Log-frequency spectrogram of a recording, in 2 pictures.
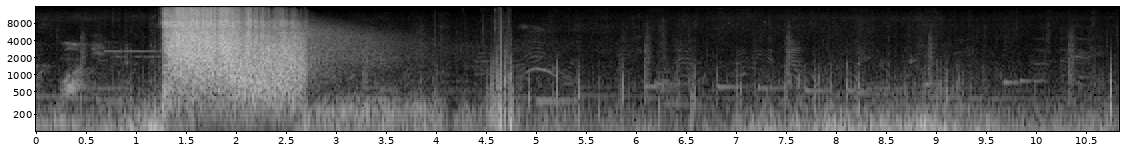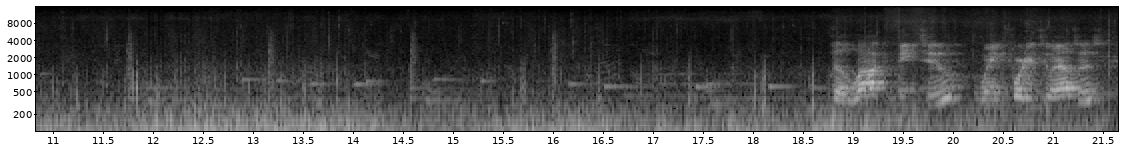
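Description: A high-power rocket's Aerospike J615 motor igniting about a second in and burning with a loud rushing roar for about a second and a half, then fading as the rocket climbs away. A single sharp crack follows a few seconds later, over steady wind rumble on the microphone.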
